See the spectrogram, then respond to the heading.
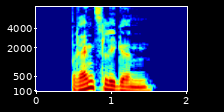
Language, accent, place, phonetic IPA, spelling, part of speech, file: German, Germany, Berlin, [ˈbʁɛnt͡slɪɡəm], brenzligem, adjective, De-brenzligem.ogg
- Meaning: strong dative masculine/neuter singular of brenzlig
